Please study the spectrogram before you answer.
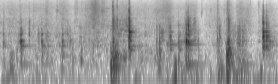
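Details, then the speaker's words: Brush cutter with diaphragm carburetor misfiring depending on position: irregular light knocks and rattles as the fuel tank is shaken, after fixing the dried fuel line that stopped the strainer reaching fuel; strainer now moves freely in tank. "on l'entend qu'il se promène dans le réservoir voilà c'est une panne toute bête que ne vous doutez certainement pas c'est l'histoire de la durit qui est sèche et qui empêche la crépine de venir chercher l'essence"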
